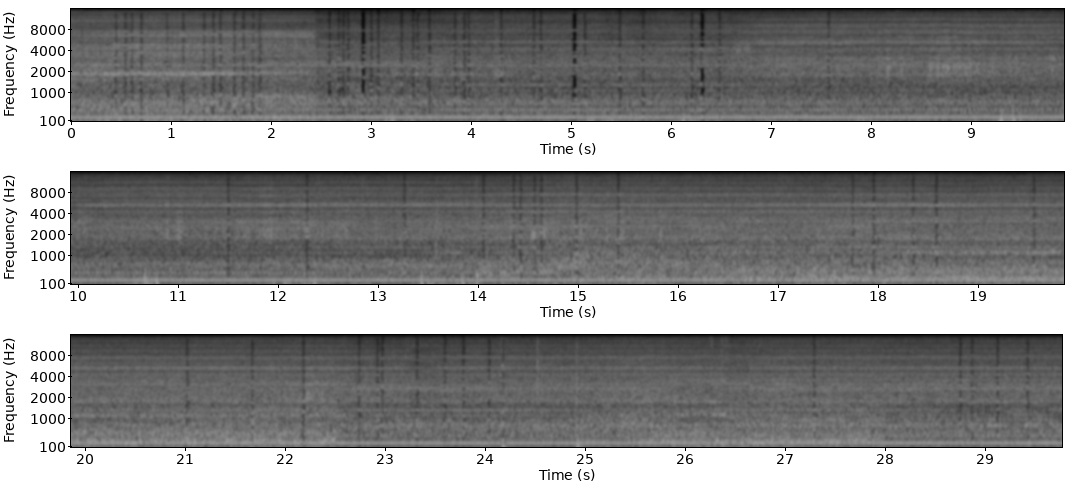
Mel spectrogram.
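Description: Electric blower on a small wood gasifier running with a steady motor hum, drawing air through the unit, with a few faint clicks along the way. A brighter hiss over it in the first couple of seconds drops away.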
